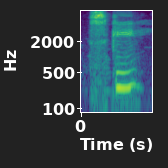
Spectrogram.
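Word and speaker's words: 好き: sentence first is like Ski take note of the pronunciation we need to drop letter you or Let's make it a silent you And just pronounce s and key so life is Ski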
